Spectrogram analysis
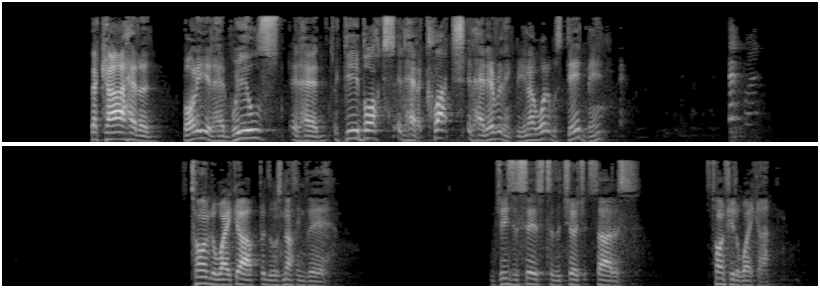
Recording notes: Preached to The Rock Christian Church on Sunday 17 October 2021.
